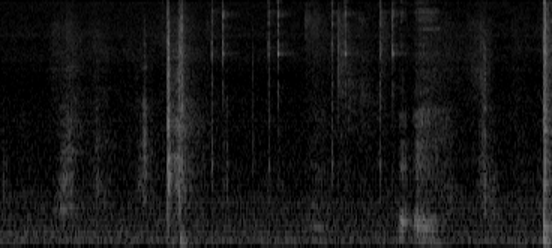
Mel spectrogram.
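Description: Close, quiet typing on a computer keyboard indoors, an uneven patter of small key clicks with a few sharper, louder presses scattered through.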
